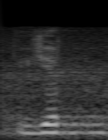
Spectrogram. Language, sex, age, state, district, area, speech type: Sanskrit, female, 18-30, Maharashtra, Nagpur, urban, spontaneous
